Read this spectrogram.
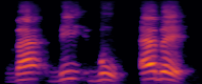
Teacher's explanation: বা দুই ঠোঁটের ভিজা অংশ থেকে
